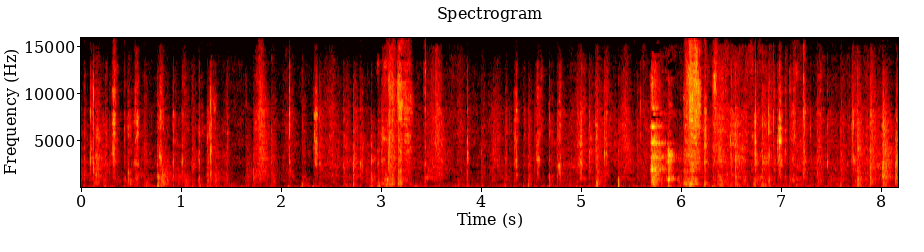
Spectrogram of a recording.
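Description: Close-miked chewing and wet mouth sounds of someone eating raw salmon slices, a run of small irregular smacks and clicks with a louder cluster about six seconds in.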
